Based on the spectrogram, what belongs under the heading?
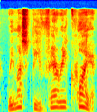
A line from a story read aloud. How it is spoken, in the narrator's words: whispered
